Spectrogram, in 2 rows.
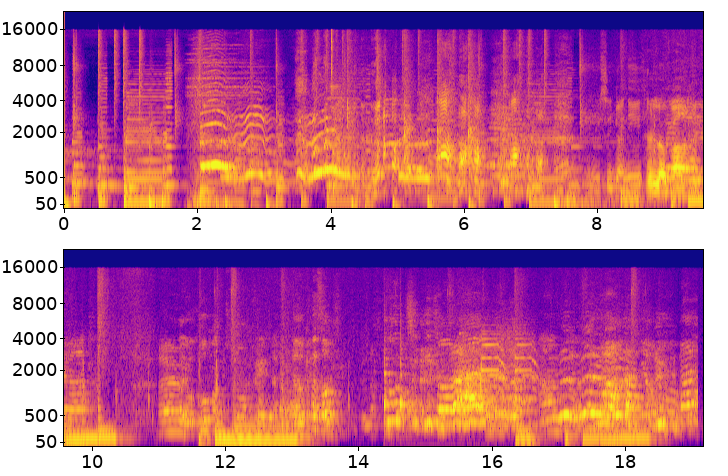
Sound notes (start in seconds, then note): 2.1 sobbing?; 4.0 pretending! to sob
